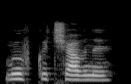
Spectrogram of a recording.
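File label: "мывкыдсявны", Komi, female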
